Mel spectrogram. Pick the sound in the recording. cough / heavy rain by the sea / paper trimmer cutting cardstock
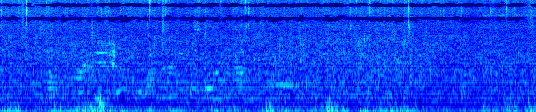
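heavy rain by the sea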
